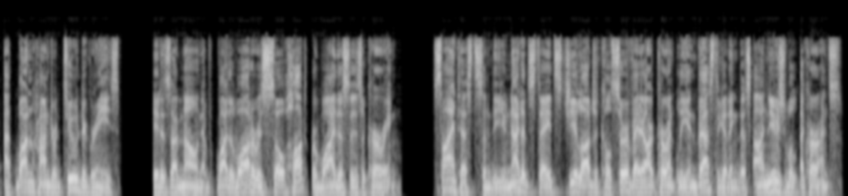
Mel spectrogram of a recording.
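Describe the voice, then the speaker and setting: Guy acting as a frazzled doomsday alert announcer, lowish male voice, dry close sound, amateur animated drama. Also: dry recording, close to an everyday voice. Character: frazzled doomsday emergency broadcast announcer, blurting out dismay. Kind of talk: amateur scripted emergency broadcast narration with informal outbursts.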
